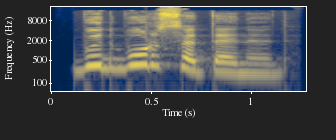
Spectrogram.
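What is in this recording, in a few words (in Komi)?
быд бурсӧ тэныд, Komi, female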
